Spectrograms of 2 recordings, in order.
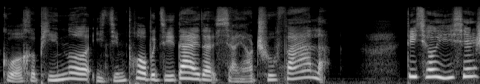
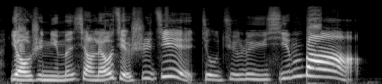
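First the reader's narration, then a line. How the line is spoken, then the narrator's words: Shouting loudly. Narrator (Chinese): 地球仪先生大声叫道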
